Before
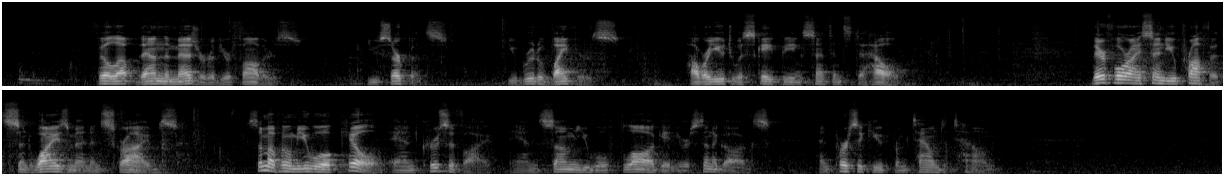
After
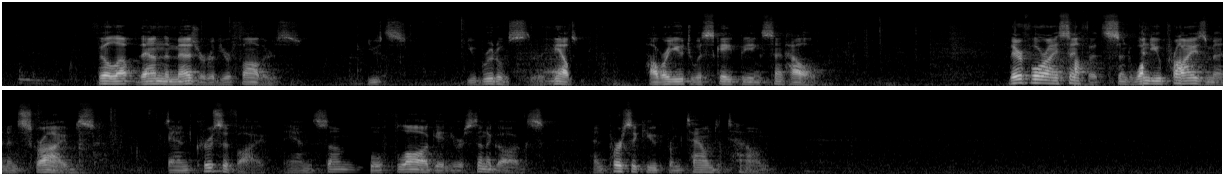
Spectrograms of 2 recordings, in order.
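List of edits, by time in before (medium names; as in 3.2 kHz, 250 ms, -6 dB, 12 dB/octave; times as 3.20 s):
3.79–4.20 s: delete
5.48–6.11 s: reverse
8.24–8.66 s: delete
11.56–11.94 s: move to 12.62 s
14.71–16.14 s: delete
17.44–18.16 s: studio fade out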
